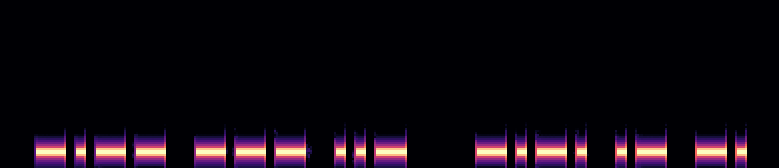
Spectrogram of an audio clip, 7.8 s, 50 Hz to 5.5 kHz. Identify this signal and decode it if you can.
Morse code, heard as a keyed tone, about 12 wpm, 600 Hz. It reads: YOU CAN
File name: CW / Practice / If12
